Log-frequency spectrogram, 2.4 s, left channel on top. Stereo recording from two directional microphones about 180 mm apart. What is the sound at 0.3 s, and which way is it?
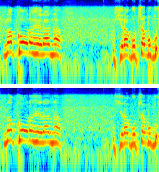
Speech, 25° left (ahead or behind).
